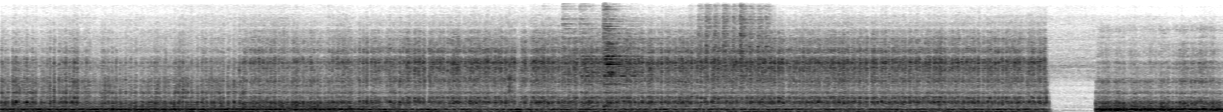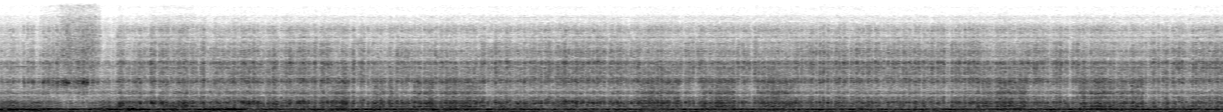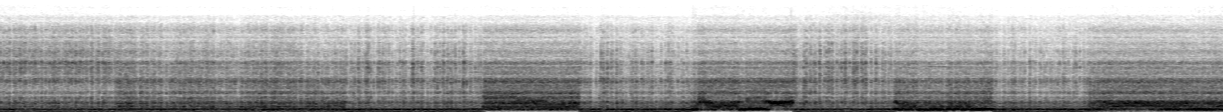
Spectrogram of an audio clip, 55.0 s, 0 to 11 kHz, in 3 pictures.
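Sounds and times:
harsh distorted noise music: 3.4s - 21.5s.

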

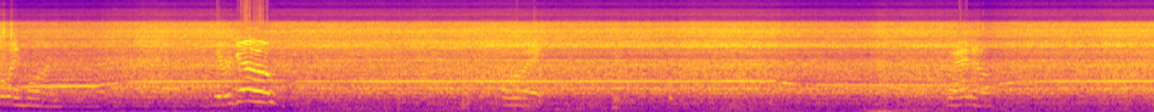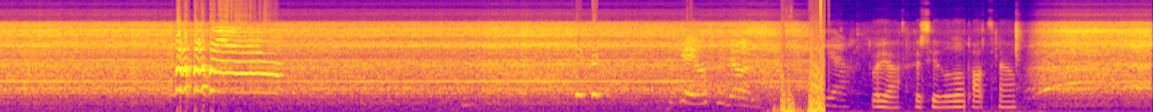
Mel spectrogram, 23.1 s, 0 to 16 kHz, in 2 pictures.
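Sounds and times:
hair dryer running: 0.0s - 19.8s, 21.7s - 23.0s.

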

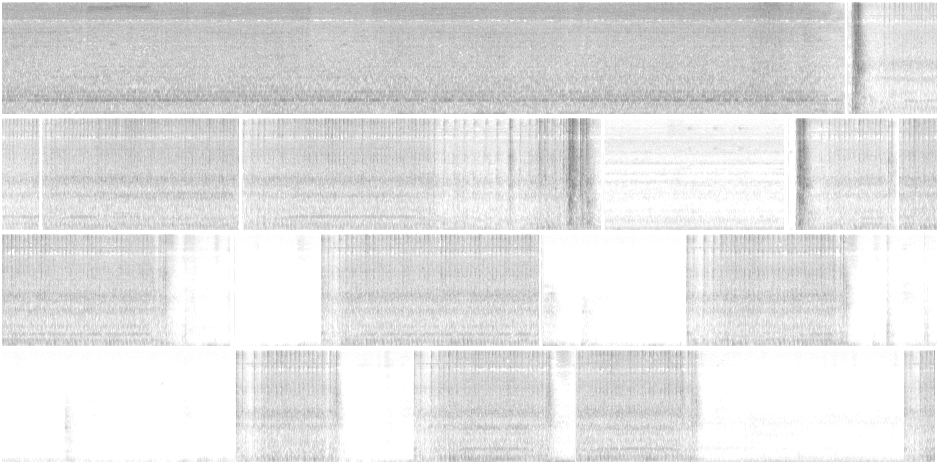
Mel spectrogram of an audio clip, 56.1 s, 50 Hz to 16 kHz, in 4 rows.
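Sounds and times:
sewing machine running: 0.0s - 22.9s, 26.0s - 30.6s, 32.8s - 36.2s, 38.3s - 40.8s, 45.6s - 47.2s, 48.2s - 52.6s, 55.6s - 56.0s.

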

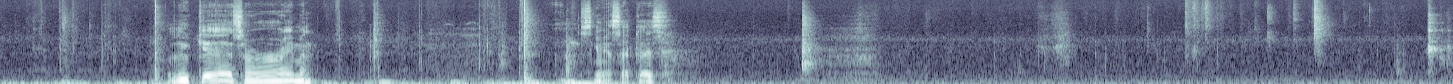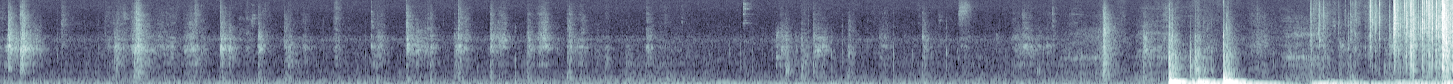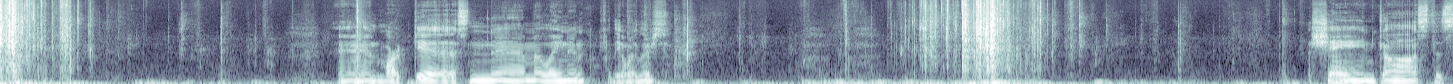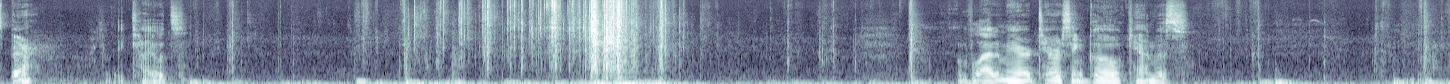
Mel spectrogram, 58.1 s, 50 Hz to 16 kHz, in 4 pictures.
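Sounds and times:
trading cards rustling: 27.5s - 41.8s, 45.0s - 50.8s
card pack wrapper crinkling and tearing: 27.8s - 30.2s, 38.0s - 39.9s, 47.6s - 50.6s.

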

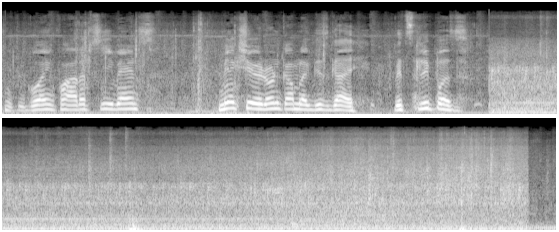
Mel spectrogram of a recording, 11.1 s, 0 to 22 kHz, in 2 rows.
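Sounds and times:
off-road vehicle engine running: 4.8s - 11.0s.

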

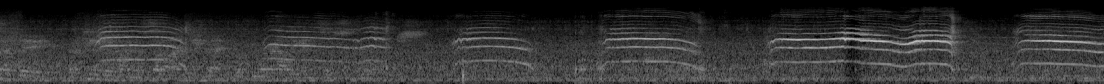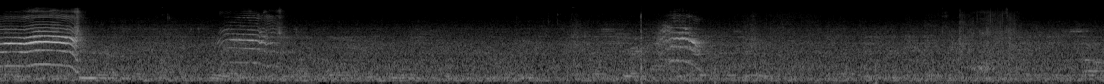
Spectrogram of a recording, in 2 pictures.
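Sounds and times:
cat meowing: 0.8s - 1.9s, 2.6s - 5.4s, 6.0s - 11.9s, 13.2s - 13.9s, 17.5s - 18.2s.

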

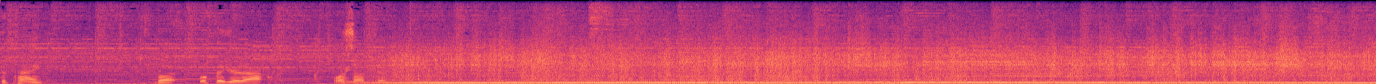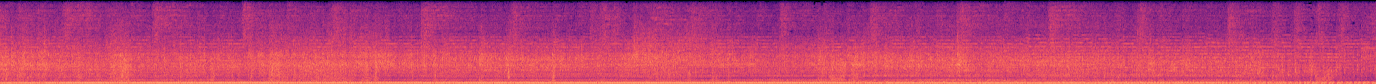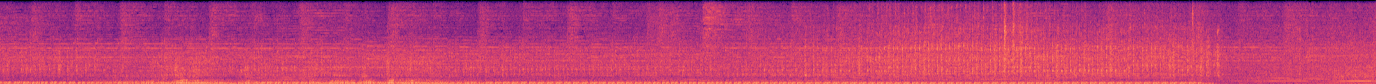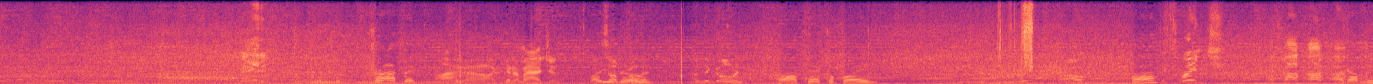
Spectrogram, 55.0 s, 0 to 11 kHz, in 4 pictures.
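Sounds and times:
motorcycle engine humming: 0.0s - 55.0s
wind rushing: 3.6s - 22.8s, 39.8s - 46.3s.

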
